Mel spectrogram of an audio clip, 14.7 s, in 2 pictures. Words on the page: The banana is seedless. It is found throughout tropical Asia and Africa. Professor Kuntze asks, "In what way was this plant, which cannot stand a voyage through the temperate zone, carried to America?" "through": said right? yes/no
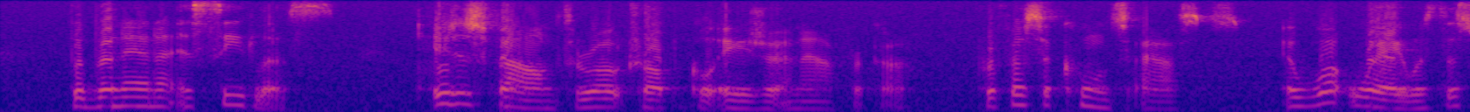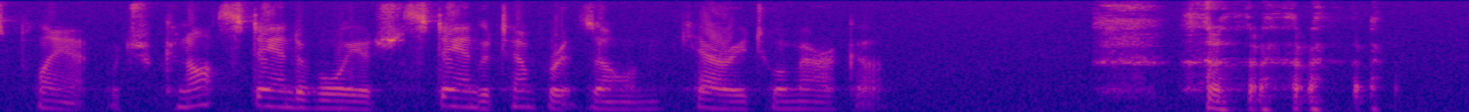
no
